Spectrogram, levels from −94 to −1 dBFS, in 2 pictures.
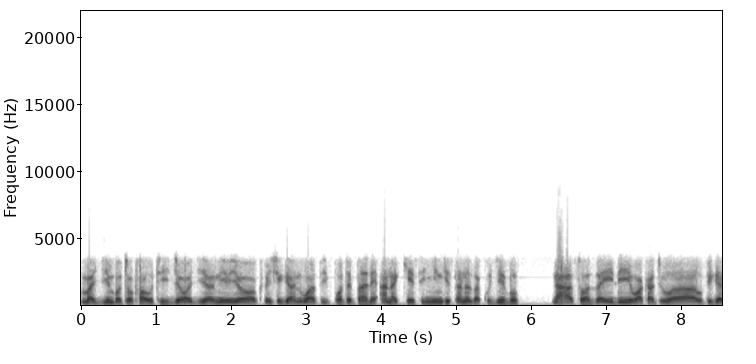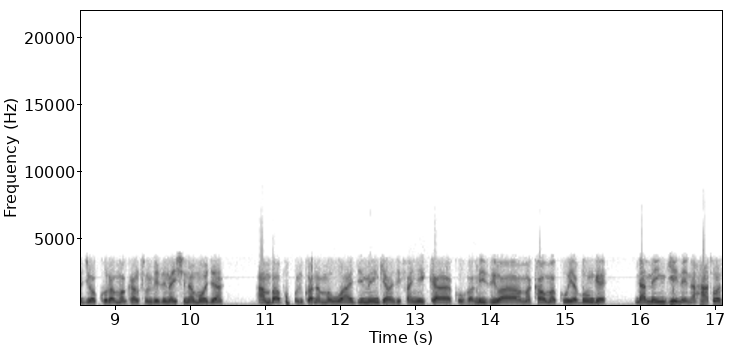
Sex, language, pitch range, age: male, Swahili, 120-140 Hz, 50-69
